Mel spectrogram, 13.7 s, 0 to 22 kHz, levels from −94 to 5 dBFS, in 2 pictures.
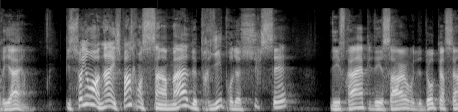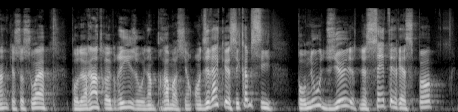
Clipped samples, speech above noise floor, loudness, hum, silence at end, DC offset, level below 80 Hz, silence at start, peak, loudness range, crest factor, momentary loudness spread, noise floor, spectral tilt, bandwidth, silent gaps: under 0.1%; 45 dB; -17 LUFS; none; 0.4 s; under 0.1%; -60 dBFS; 0 s; 0 dBFS; 3 LU; 18 dB; 9 LU; -61 dBFS; -4 dB/octave; 16 kHz; none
